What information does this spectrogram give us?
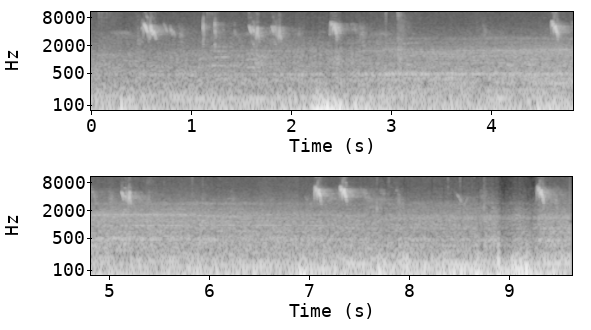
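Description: Russet sparrow giving short, high chirps in scattered bursts, a few closely paired, over a steady low rumble like distant traffic or wind.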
